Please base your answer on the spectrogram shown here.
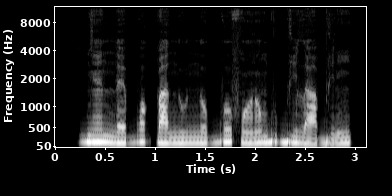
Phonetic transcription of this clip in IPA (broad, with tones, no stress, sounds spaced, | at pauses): ɡ ɛ̃˧ n ɛ˨ b ɔ˧ k͡p a˨ n u˨ n o˨ b o˧ f ɔ̃˨ ɾ ɔ̃˧ b u˧ b i˧ l a˨ b i˨ ɾ ĩ˧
